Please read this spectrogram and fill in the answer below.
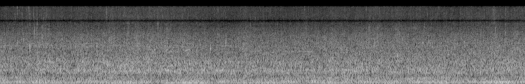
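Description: Steady rushing noise of a small tour boat on choppy sea water, with a low rumble underneath.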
